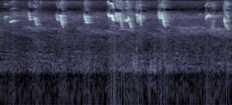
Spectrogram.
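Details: Thin, high saffron finch chirps and short slurred notes in an uneven series, softer and slightly muffled, with a faint background hiss.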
